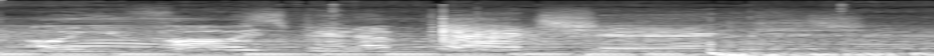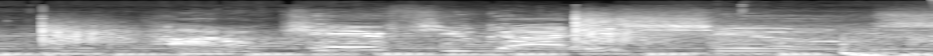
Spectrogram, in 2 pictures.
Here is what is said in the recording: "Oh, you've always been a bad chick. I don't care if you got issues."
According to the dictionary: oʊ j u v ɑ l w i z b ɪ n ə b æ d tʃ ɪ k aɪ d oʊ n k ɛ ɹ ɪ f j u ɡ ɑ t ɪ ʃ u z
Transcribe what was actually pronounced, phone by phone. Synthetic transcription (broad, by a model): oʊ j u v ɑ l w i z b ɪ n ə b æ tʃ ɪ aɪ d oʊ n k ɛ ɹ ɪ f j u ɡ ɑ t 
